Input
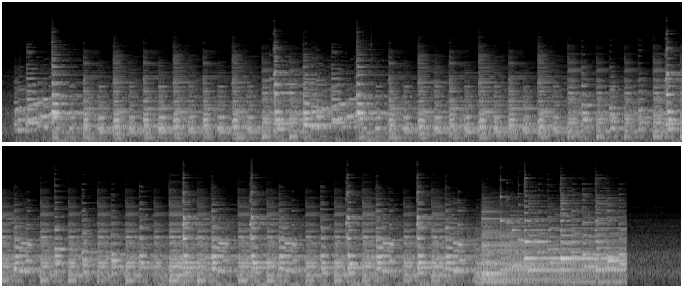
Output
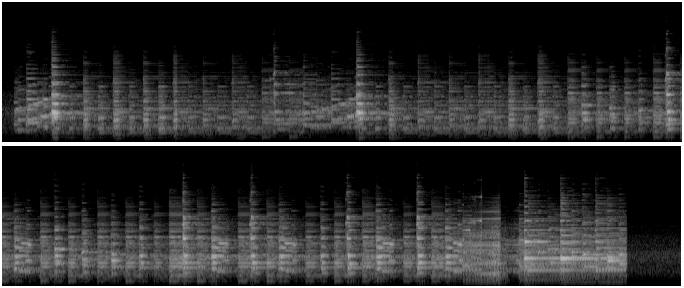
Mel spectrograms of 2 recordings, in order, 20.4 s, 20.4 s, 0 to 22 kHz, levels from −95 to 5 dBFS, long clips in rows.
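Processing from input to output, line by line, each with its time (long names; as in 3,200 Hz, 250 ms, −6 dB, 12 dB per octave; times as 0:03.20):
0:02.62–0:05.15: downward compressor 5 to 1, threshold −30 dBFS
0:06.01–0:07.47: downward compressor, threshold −29 dBFS
0:17.11–0:17.96: reverse
whole clip: high-pass filter 810 Hz 12 dB per octave; spectral tilt −2 dB per octave; expander for the loud parts 1.5 to 1, over −41 dBFS; level −1.5 dB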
